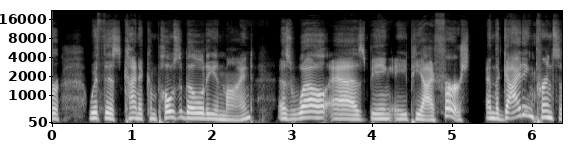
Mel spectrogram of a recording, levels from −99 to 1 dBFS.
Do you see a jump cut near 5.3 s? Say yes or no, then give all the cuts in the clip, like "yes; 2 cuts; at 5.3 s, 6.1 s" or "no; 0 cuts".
yes; 1 cut; at 5.3 s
